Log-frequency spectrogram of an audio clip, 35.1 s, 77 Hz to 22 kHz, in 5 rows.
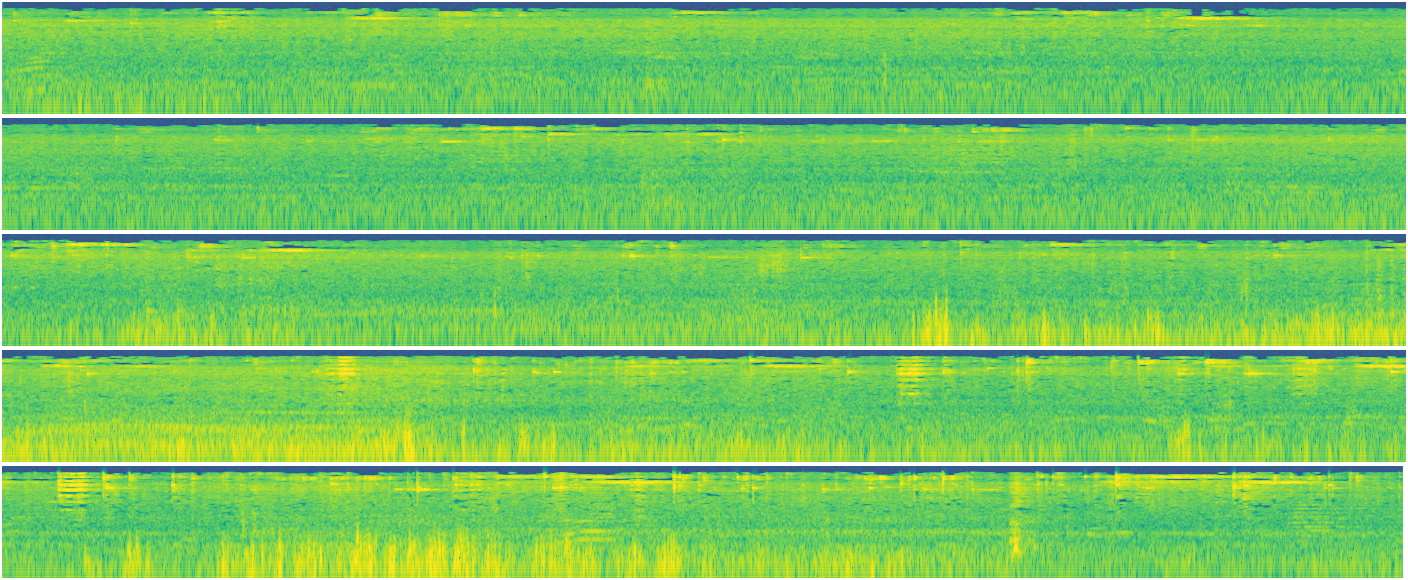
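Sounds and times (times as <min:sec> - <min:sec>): chains clinking and knocking: 0:00.0 - 0:35.0
road traffic: 0:00.0 - 0:35.0.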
